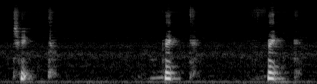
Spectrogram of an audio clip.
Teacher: The next one is the interdental sound, as in the word thick, thick, thick. That sound is produced with the tongue in between the upper and lower teeth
